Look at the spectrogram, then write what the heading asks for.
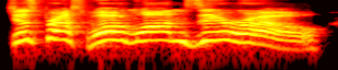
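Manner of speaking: mock breezy staffer. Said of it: "They're like".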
